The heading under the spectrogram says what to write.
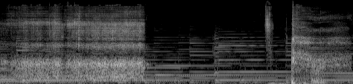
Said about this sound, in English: It's a little cool. It's not as hot as usual. That was a healthy sip. It was a healthy sip because it's not 900 degrees, number one, which I like it hot. It's cooling off a little bit.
